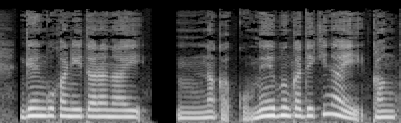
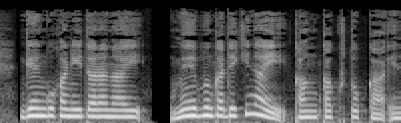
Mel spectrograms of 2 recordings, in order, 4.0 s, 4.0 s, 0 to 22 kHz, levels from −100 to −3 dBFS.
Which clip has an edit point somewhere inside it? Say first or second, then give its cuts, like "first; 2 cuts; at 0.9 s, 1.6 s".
second; 1 cut; at 1.7 s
